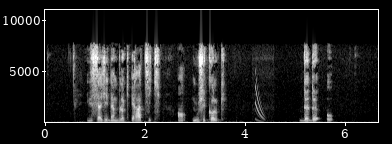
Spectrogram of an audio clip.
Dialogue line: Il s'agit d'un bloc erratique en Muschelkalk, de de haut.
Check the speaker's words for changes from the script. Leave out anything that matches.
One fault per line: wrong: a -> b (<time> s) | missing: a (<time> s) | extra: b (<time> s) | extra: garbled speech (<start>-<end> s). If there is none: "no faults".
no faults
